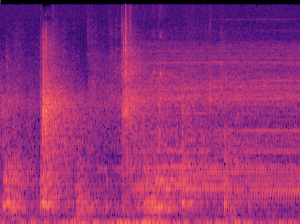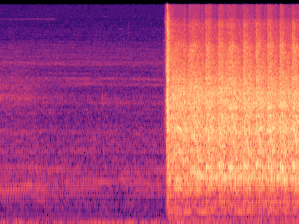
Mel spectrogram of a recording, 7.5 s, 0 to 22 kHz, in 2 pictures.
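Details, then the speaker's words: 12V Cummins diesel just after swap to Stage 2 cylinder head with upgraded valve springs and valve set: catches immediately and settles into a steady even idle, no stumble, no exhaust smoke; normal start and idle. "Sounds good. It's running pretty good. The valve set job is all right. We got no smoke out the exhaust."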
